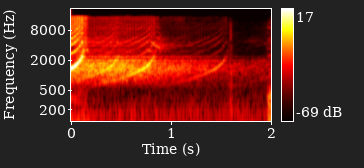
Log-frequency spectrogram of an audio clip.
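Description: A synthesized comedy sound effect: a rising pitch sweep peaks sharply at the start, then a ringing tone fades out over about a second and a half.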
